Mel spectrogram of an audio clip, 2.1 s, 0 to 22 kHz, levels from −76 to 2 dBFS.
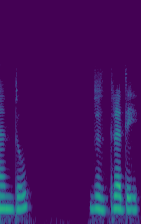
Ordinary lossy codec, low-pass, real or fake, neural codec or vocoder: none; none; fake; codec, 16 kHz, about 1 kbps, DyCAST, with the encoder's durations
